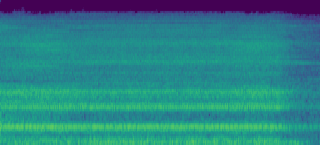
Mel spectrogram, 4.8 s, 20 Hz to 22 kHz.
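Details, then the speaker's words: Jackery 1500 power station (1800 W inverter) charging about 100 W: cooling fans come on almost at full speed with a loud, steady rush and a fixed-pitch whine, then wind down. Fans are loud and unpleasant even at light load. "it basically comes on like almost like a full speed um just charging a little a little over a hundred Watts out of this inverter right so um yeah this is like extremely annoying and unnecessary"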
